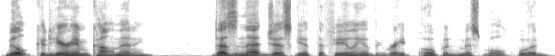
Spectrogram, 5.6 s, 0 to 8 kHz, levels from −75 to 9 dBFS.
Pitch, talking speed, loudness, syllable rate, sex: 110 Hz, 185 wpm, -20 LUFS, 4.6 syllables/s, male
